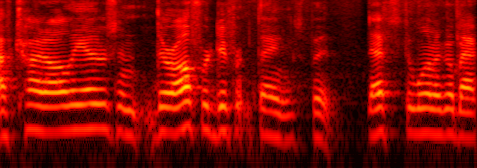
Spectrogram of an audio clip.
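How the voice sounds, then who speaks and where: A woman's medium-pitched voice with a Southern US accent. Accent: a little more southern than locals. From southern Indiana, near Louisville. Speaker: livestreamer, cosmetologist. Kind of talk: casual livestream chat.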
